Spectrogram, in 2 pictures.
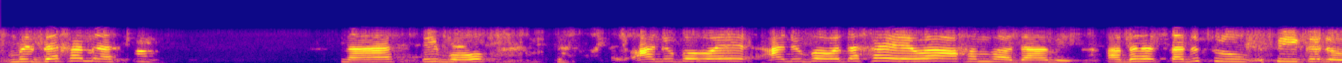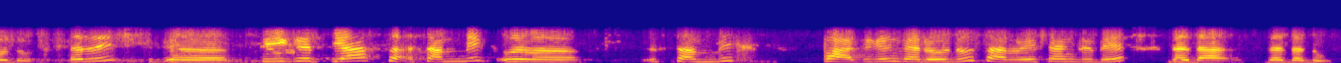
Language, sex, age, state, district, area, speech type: Sanskrit, female, 18-30, Kerala, Kannur, urban, conversation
